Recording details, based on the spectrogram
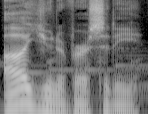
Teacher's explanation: [music] Now university starts with u which is a vowel letter but the sound at the beginning is like u like a y sound. So we actually say a [music] university not an university.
